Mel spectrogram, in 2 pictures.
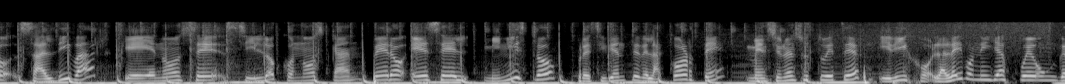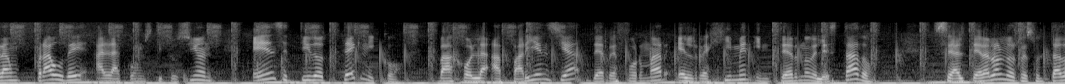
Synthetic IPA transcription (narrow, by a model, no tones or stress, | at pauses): o | sald̪iβaɾ | ke̞no̞se̞ | silo̞ko̞no̞skanpe̞ɾo̞ʔe̞sel | mĩnist̪ɾo̞pɾe̞siðe̞nt̪e̞ðe̞la̰ko̞ɾt̪e̞mẽ̞nsjonoensut̪wit̪e̞ɾiðixo̞̰lale̞jβo̞niʝafwe̞uŋɡɾaɱfɾawðe̞alako̞nst̪it̪usjo̞nense̞nt̪iðo̞t̪e̞ɣniko̞̰βaxo̞laʔapaɾje̞nsjaðe̞re̞fo̞ɾmaɾe̞lre̞ximẽ̞nʔint̪e̞ɾno̞ð̞e̞le̞st̪aðo̞se̞alt̪e̞ɾaɾo̞nlosre̞sult̪að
